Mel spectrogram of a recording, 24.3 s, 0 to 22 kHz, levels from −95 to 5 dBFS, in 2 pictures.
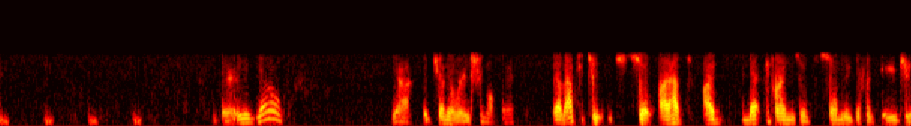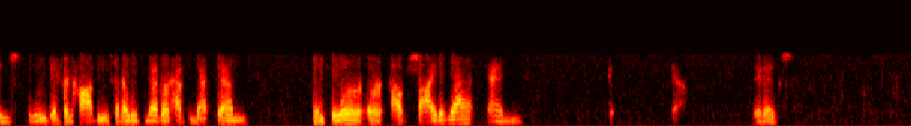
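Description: All the way through, the speech has tandem speech coding. It sounds like roughly four low-rate mobile coders in a row, each re-coding the last one's damage, so it's rough, warbly and muffled, with nothing above 3.7 kHz. Room noise sits about 24 dB under it.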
